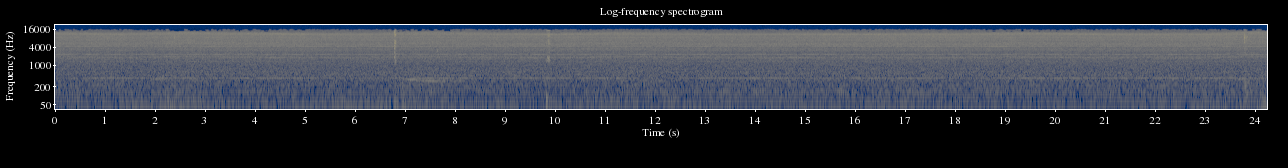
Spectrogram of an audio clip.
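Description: A jet engine hums and whines steadily.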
